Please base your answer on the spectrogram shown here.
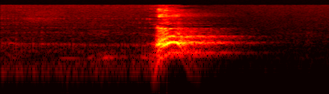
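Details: Single sharp bark from a corgi angry at a vacuum cleaner, preceded by a faint low hum of the machine.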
